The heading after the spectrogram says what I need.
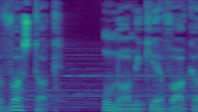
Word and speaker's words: Vostok: O elemento central deste mergulho é o lago Vostoc, que se pronuncia Vostok, um nome que evoca o isolamento e a descoberta.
